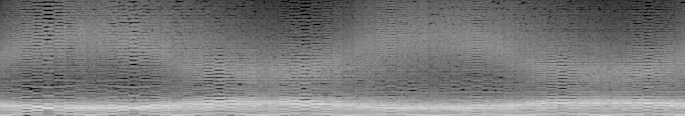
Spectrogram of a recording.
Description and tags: Synth with flange fx and compressed.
